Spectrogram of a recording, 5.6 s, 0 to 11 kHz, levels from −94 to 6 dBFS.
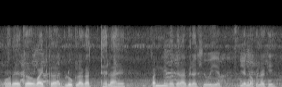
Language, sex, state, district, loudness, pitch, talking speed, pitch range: Hindi, male, Bihar, East Champaran, -21 LUFS, 125 Hz, 170 wpm, 120-125 Hz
